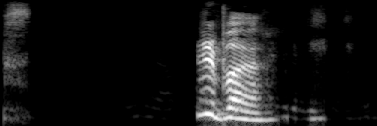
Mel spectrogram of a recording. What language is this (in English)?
Chinese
